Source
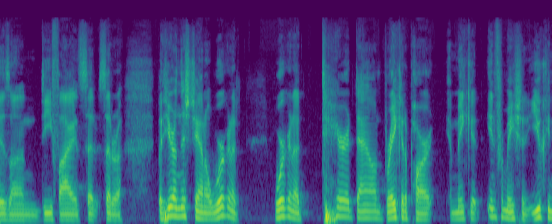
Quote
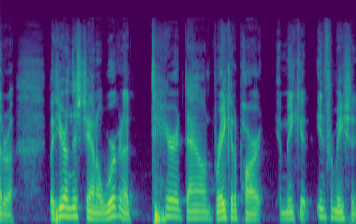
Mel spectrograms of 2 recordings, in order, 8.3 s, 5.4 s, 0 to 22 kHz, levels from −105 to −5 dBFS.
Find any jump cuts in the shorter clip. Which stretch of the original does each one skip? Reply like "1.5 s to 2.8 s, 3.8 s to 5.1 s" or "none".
3.5 s to 4.4 s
